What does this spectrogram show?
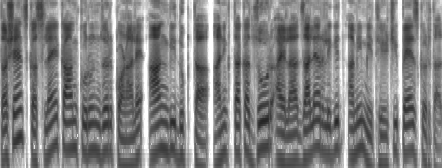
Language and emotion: Goan Konkani, neutral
